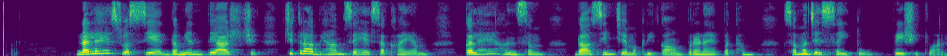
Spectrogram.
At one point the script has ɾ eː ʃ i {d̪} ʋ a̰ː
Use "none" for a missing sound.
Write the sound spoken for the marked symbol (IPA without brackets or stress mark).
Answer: t̪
